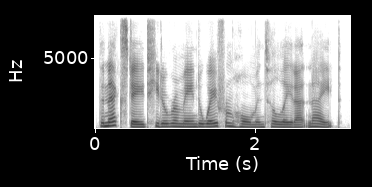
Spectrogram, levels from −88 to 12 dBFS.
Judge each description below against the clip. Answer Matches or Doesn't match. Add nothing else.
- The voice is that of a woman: Matches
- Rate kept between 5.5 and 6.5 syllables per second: Matches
